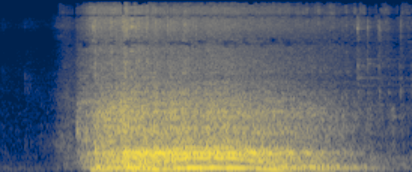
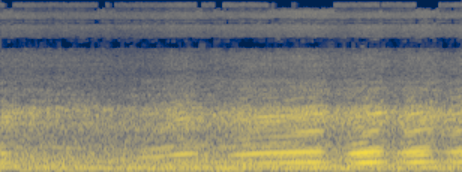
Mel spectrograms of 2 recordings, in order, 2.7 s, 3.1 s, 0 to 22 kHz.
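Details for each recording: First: 1995 Polaris RXL 650 triple snowmobile, sat about 8 years and previously locked up, given starting fluid: silence, then a roaring burst of about two seconds that fades out. Fires briefly but won't keep running; fuel system needs work. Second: 1995 Polaris RXL 650 triple two-stroke snowmobile. It had sat outside about 8 years, was previously seized, and is on a borrowed battery. It now holds a steady two-stroke burble and even idle with light blips, no misses or knocks; normal running.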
